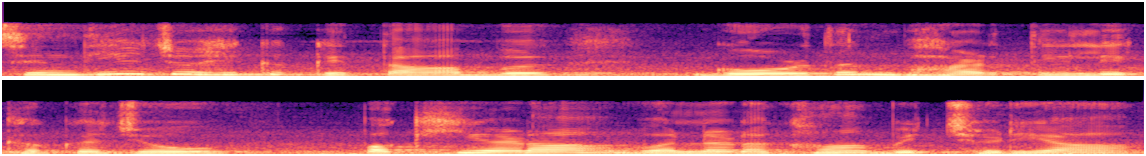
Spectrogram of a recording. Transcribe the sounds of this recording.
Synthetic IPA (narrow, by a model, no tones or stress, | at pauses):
sɪ̃nd̪ʱiəd͡ʑoːɦɪkʊːɪt̪aːb | ɡoːɾd̪ənbʱaːɾt̪ileːkʰəkəd͡ʑoː | pɐkʰijəɽaʋɐləɽə̆kʰãːʋɪt͡ɕʰɪɽijaː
